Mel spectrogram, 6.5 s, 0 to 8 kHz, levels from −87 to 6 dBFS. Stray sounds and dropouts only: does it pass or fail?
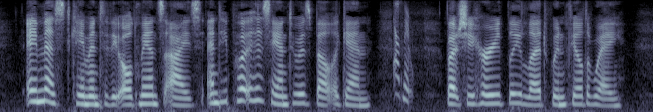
fail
